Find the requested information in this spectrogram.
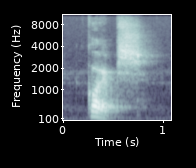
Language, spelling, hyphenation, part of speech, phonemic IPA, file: Dutch, korps, korps, noun, /kɔrps/, Nl-korps.ogg
- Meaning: 1. a military corps: type of unit characterized by equipment, employment, traditions etc 2. a military corps: name of a (high) echelon 3. an organized body of persons, notably hierarchical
